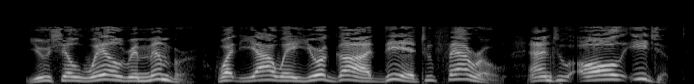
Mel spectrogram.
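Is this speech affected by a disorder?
No.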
